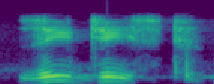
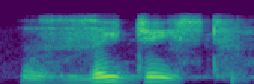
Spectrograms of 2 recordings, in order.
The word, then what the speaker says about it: Zeitgeist: Zeitgeist or Zeitgeist. Zeitgeist is actually a German word. Zeitgeist.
